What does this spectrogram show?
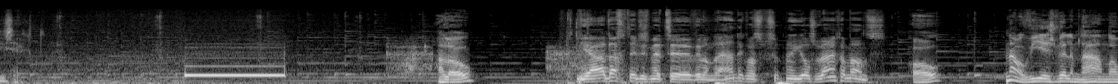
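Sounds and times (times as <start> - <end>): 
speech: 0.0 - 0.4, 4.3 - 4.8, 5.8 - 11.1
telephone call ringing on the line: 1.8 - 2.9.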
